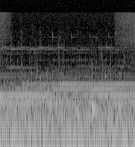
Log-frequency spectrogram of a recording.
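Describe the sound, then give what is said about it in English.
Dolphin calls drift through a steady underwater rumble, with sustained tonal whistles and a few short chirps rising above the murky background throughout, no voices present. “Miss Dolphin is one of the friendliest sea creatures in the whole ocean.”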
